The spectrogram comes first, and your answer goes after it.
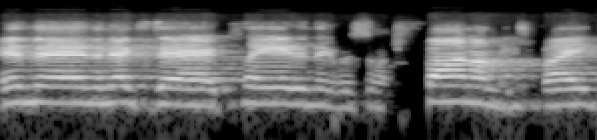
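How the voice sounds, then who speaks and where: Talking very fast, a woman sounds animated. Her voice is fairly high, with a bright, sharp tone. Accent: New England. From Massachusetts. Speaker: brewery co-founder and long-distance walker. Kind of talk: casual interview chat.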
